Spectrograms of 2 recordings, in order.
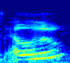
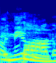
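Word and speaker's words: Nilou: I believe my favorite of all time is Elalu. Is that how you pronounce her name? The dancer girl. The really, really pretty dancer girl. No, Nilu, yes.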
